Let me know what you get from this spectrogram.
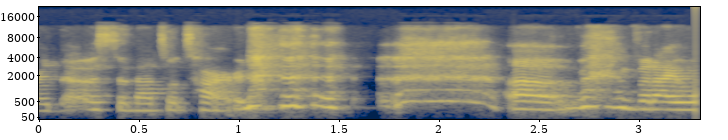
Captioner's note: chuckles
